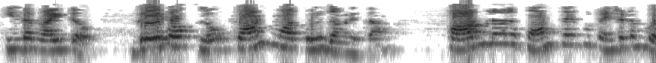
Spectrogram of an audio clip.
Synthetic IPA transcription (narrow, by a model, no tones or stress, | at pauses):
ind̪ɐɾɐjʈɐ | ɡɾeːbaːkslo̞ːpʰaːɳɖmaːɾpuluɡɐmɐnisd̪aːm | pʰaːɾmulaːlɐpʰaːɳɖseːslupeɲt͡ʃɐʈɐmko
